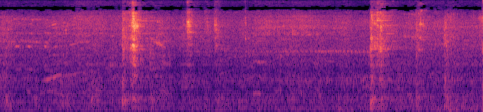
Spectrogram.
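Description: A train running past: a steady low rumble with a few sharp clacks from the wheels and rails, the loudest about a second in and another near the end.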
